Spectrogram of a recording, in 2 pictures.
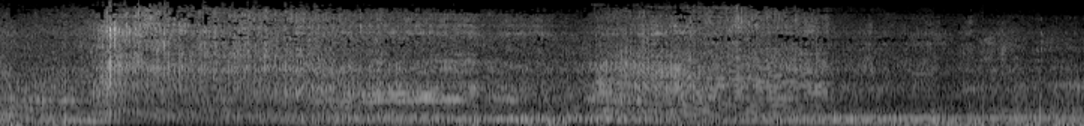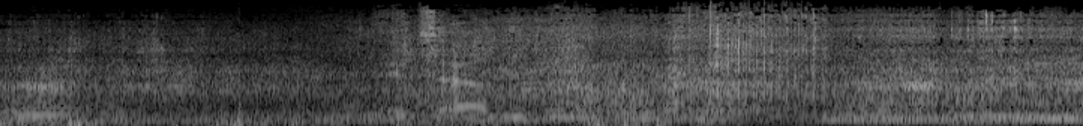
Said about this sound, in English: And you can make out the cars, some of the cars, by the color. I got binoculars I should bring, but yeah, great track.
